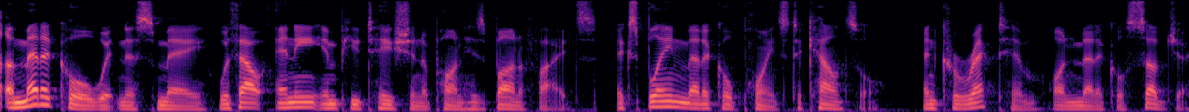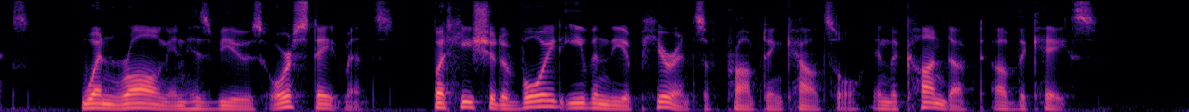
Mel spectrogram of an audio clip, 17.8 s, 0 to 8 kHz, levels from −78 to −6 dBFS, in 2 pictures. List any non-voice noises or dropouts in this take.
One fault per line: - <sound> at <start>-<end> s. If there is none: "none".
none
